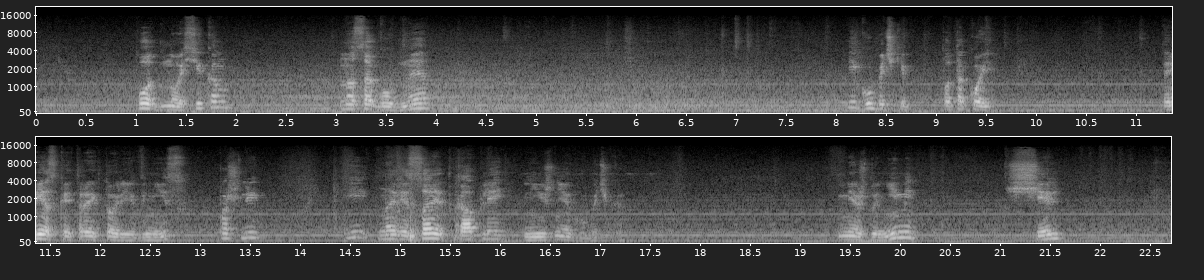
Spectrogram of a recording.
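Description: A middle-aged man talks calmly in short bursts, close by.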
